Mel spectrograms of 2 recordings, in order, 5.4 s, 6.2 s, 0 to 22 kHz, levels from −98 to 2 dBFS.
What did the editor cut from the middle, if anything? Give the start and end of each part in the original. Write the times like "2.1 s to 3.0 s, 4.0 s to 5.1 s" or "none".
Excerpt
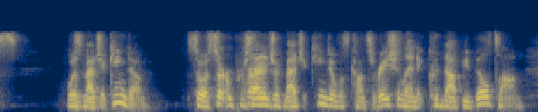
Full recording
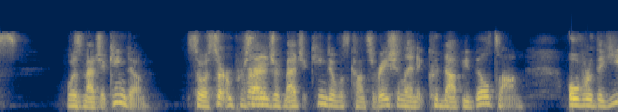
none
